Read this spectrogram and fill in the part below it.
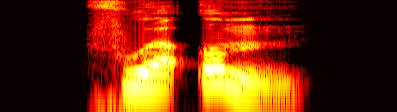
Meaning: first/third-person singular preterite of umfahren
- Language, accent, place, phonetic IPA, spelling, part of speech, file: German, Germany, Berlin, [ˌfuːɐ̯ ˈʊm], fuhr um, verb, De-fuhr um.ogg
